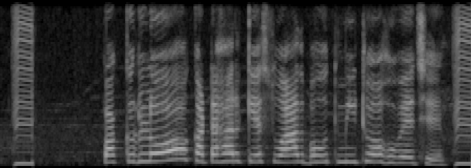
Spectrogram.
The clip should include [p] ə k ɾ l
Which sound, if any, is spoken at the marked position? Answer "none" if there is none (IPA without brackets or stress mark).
p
